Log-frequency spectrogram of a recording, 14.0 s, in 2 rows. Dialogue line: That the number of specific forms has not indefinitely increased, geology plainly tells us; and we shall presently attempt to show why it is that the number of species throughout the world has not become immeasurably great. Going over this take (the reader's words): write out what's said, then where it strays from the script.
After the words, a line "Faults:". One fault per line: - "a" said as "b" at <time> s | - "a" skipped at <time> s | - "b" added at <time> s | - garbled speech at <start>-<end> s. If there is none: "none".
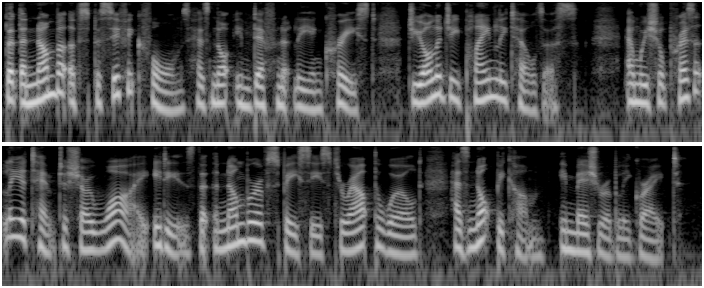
That the number of specific forms has not indefinitely increased, geology plainly tells us; and we shall presently attempt to show why it is that the number of species throughout the world has not become immeasurably great.
Faults:
none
